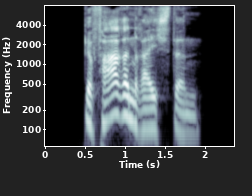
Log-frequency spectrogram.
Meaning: 1. superlative degree of gefahrenreich 2. inflection of gefahrenreich: strong genitive masculine/neuter singular superlative degree
- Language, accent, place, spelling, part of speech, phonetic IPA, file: German, Germany, Berlin, gefahrenreichsten, adjective, [ɡəˈfaːʁənˌʁaɪ̯çstn̩], De-gefahrenreichsten.ogg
